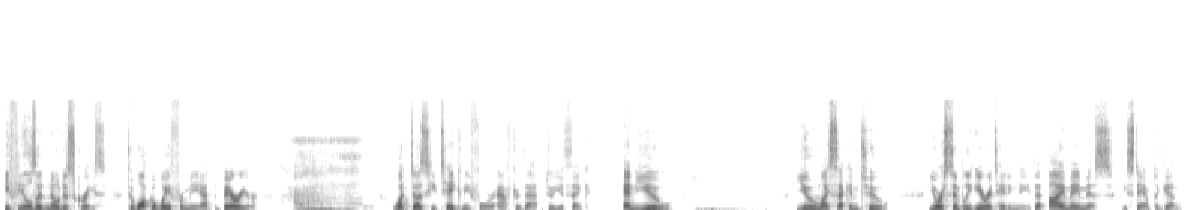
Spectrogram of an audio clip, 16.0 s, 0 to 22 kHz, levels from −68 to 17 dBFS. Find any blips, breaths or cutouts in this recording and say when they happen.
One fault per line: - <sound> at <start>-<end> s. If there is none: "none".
- breath at 3.7-5.0 s
- breath at 9.2-10.3 s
